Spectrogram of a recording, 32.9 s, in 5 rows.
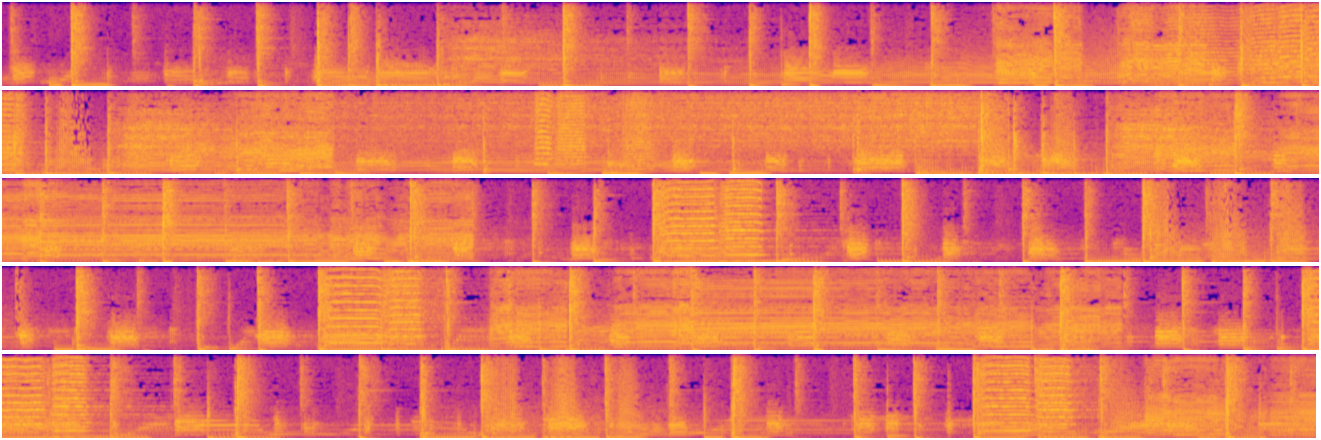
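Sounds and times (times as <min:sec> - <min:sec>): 
horn: 0:01.7 - 0:28.0, 0:28.6 - 0:32.9.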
